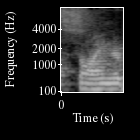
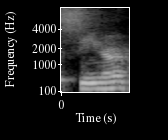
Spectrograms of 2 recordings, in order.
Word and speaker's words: Senior: My name is Rabbi Senior, not Signer, but Senior, but it's okay. Often gets mispronounced. As long as it's not Sinner, I'll take it.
